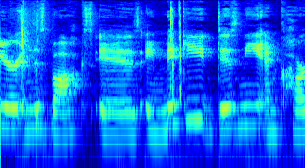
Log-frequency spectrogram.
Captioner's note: mouse clicking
